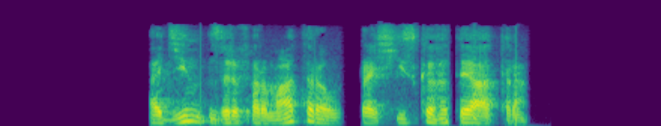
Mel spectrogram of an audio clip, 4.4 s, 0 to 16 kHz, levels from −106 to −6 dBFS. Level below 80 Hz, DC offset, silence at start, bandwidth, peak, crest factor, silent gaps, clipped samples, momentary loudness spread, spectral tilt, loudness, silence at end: -54 dBFS; under 0.1%; 1 s; 7.8 kHz; 0 dBFS; 20 dB; 2.30-2.39 s; under 0.1%; 7 LU; -6 dB/octave; -19 LUFS; 0.9 s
